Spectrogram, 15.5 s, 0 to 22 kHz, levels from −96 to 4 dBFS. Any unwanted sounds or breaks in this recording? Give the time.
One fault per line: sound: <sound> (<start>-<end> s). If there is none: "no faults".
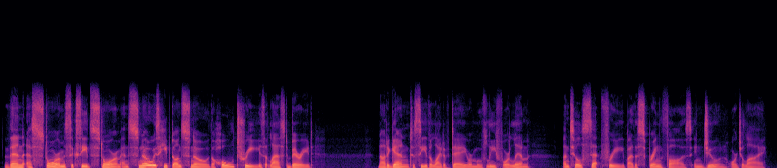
no faults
